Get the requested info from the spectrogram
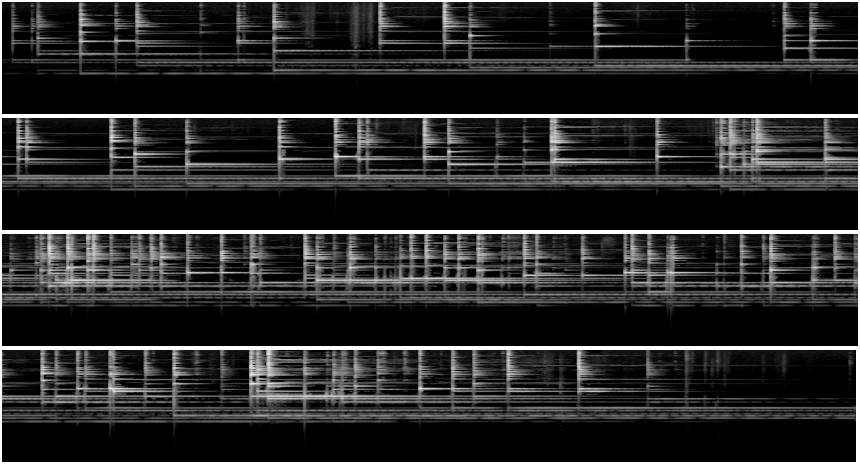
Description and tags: Tubes ooTi en vrak
Tubes tubular bells chime
chime, tubular, tubes, bells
